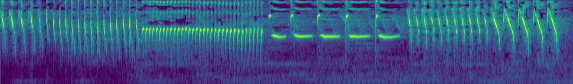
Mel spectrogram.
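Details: Canary song for encouraging other canaries to sing: a fast pulsed trill, a steady buzzy roll, evenly spaced sharp chirps, then quick descending whistled notes.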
